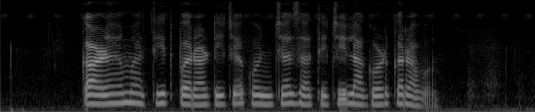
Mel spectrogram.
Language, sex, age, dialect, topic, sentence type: Marathi, female, 41-45, Varhadi, agriculture, question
